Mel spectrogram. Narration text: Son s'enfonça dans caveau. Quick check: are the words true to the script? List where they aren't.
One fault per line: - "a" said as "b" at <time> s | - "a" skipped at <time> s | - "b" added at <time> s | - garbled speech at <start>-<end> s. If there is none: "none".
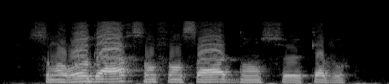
- "regard" added at 0.7 s
- "ce" added at 2.6 s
